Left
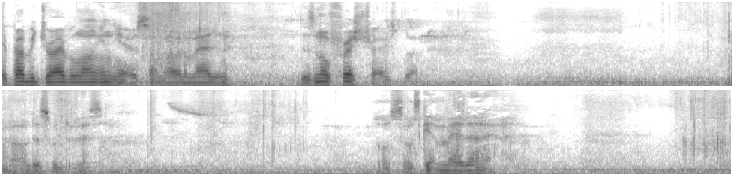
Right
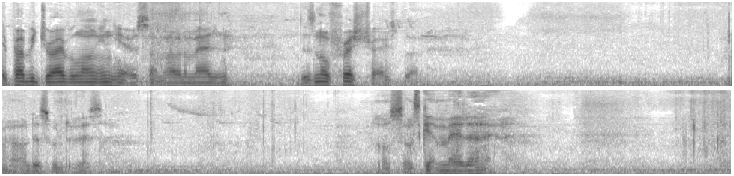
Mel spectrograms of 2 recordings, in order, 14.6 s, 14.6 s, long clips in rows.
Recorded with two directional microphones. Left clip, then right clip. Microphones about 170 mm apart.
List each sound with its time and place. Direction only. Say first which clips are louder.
0.0 s speech: right 2 dB; centre (ahead or behind)
3.5 s speech: right 4 dB; 15° right (ahead or behind)
7.2 s speech: right 5 dB; 5° left (ahead or behind)
11.1 s speech: right 11 dB; 10° left (ahead or behind)
14.1 s a sound: right 5 dB; 5° right (ahead or behind)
